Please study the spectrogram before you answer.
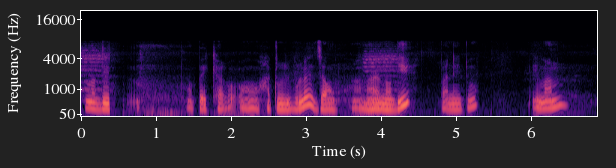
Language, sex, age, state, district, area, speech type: Assamese, female, 30-45, Assam, Lakhimpur, rural, spontaneous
